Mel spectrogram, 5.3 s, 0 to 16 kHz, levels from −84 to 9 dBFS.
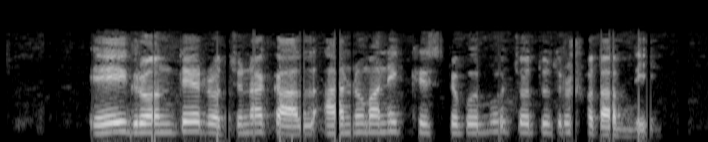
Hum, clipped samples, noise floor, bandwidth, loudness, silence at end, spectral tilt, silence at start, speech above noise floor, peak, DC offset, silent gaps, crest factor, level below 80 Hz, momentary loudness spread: none; under 0.1%; -65 dBFS; 7.8 kHz; -18 LUFS; 0.45 s; -2.5 dB/octave; 0.7 s; 46 dB; -2 dBFS; under 0.1%; none; 18 dB; -60 dBFS; 13 LU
